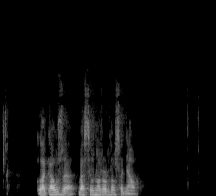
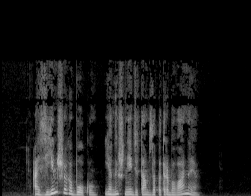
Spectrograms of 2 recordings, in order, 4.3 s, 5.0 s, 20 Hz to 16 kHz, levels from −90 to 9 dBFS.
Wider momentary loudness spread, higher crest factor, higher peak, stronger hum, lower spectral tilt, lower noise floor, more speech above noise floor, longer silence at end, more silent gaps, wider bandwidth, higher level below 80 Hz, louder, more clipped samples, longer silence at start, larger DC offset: about the same, 11 LU vs 11 LU; about the same, 20 dB vs 24 dB; second, -8 dBFS vs -2 dBFS; second, none vs 50 Hz at -45 dBFS; first, -6 dB/octave vs -4.5 dB/octave; first, under -90 dBFS vs -73 dBFS; first, over 65 dB vs 50 dB; first, 1.6 s vs 1.05 s; neither; second, 9.4 kHz vs 11.5 kHz; second, -80 dBFS vs -62 dBFS; second, -26 LUFS vs -22 LUFS; neither; about the same, 0.75 s vs 0.65 s; neither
